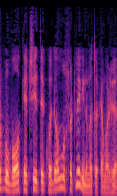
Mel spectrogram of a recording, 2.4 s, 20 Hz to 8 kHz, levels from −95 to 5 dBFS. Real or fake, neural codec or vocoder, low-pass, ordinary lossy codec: fake; codec, 16 kHz, 0.7 kbps, FocalCodec; 7.2 kHz; MP3, 32 kbps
